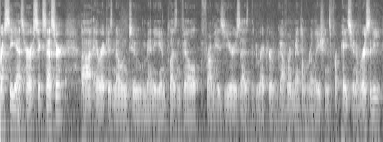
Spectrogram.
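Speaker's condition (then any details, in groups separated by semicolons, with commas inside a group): No condition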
